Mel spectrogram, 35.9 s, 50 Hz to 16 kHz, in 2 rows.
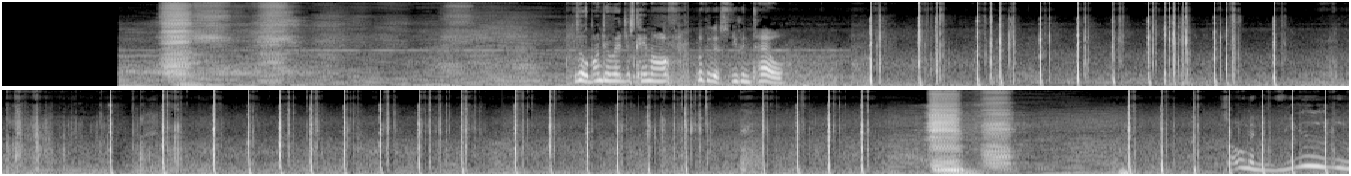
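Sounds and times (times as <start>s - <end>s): hammer striking a phone: 11.5s - 17.1s.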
